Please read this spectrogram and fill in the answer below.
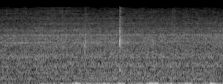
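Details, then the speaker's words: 1969 Lincoln Continental idling after the alternator belts were tightened and the failed fan clutch was replaced (fan now spins much faster). Smooth, even hum with no grinding or rumbling from the front, so the suspect water pump bearing sounds okay; the owner now suspects a wheel bearing. "Really, that water pump bearing doesn't look too bad. Maybe I was worried about nothing. That sounds okay."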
